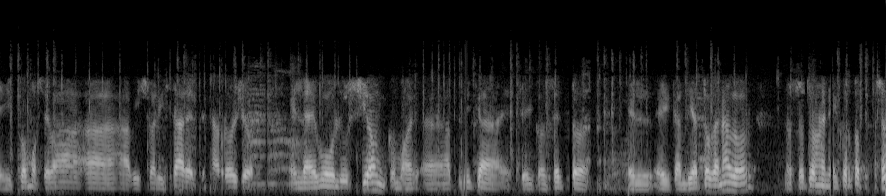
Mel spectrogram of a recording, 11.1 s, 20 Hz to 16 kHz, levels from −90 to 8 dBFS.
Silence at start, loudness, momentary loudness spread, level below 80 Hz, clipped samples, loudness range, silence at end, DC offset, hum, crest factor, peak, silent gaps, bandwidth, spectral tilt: 0 s; -29 LUFS; 10 LU; -74 dBFS; under 0.1%; 3 LU; 0 s; under 0.1%; none; 18 dB; -10 dBFS; none; 6.8 kHz; -7 dB/octave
